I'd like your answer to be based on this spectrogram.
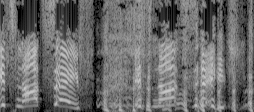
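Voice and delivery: acted, very high, very slow, drawn-out yell. Retelling how he was forced blindfolded into a stairwell: imitating Bennett yelling. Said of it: "he just kept yelling".

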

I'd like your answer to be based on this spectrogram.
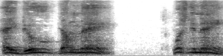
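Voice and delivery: genuinely raspy voice from the throat. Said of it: "his voice was real raspy".

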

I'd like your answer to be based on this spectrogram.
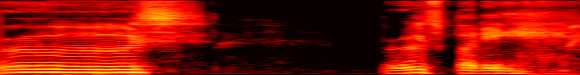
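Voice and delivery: put-on drunk speaking voice. Retelling how a drunk friend called out: imitating a drunk friend. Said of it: "Terrence was so drunk".

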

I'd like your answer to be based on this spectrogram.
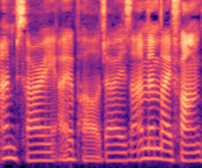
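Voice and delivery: plain

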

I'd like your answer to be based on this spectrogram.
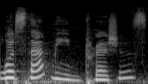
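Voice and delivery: put-on creepy voice. Imitating how a friend says "precious" to them: imitating someone in a creepy voice. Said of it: "That sounded really creepy".

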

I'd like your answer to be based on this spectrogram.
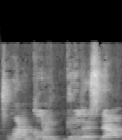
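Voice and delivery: high, grumpy, slightly robotic little voice. Describing how he talks, speaker acts out his words in a mock-grumpy little voice. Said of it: "this like little grumpy like".

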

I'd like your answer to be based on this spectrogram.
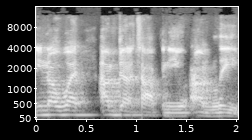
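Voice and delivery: plain

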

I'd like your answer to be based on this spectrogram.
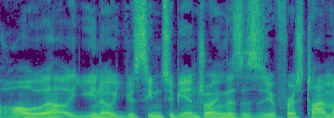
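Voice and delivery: ordinary talk

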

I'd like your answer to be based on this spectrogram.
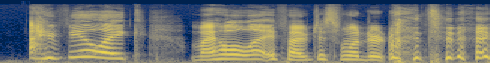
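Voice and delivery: giggling and laughing through the words. Explaining a lifelong question to another speaker, laughing while talking. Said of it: "I can't stop laughing".

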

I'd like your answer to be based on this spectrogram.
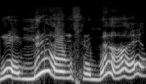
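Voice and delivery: high, loud, drawn-out turkey caricature voice. Showing how others imitate her: turkey-like imitation of Jenny. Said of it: "a sound of a turkey".

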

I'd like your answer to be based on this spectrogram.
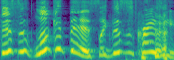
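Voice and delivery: put-on very high, shrill and loud yelling. Retelling yelling at staff in a property clerk office, retelling own yelling. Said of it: "I'm like yelling at them".

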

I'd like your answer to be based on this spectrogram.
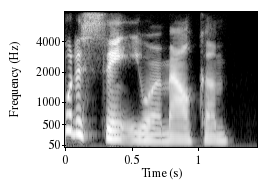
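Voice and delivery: sarcastic tone. Recapping a scene, quoting one character's reply to another, reading a line sarcastically.

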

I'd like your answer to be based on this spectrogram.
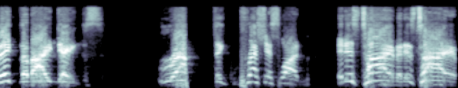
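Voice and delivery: high, shrill, slow, rasping, creaky fanatical intoning. Voicing unseen fanatics heard through a door: voicing fanatics. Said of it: "fanatics of some sort".

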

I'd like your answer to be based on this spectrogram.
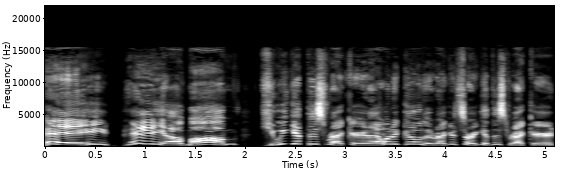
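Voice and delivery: put-on very high little-kid voice. Acting out Jonathan asking his mom for a record: imitating Jonathan as a kid, high-pitched. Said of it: "here's my impression of, uh, Jonathan asking his mom".

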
